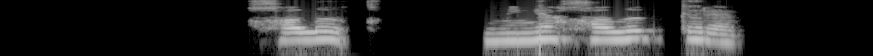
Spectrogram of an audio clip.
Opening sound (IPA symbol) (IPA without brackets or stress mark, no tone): χ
